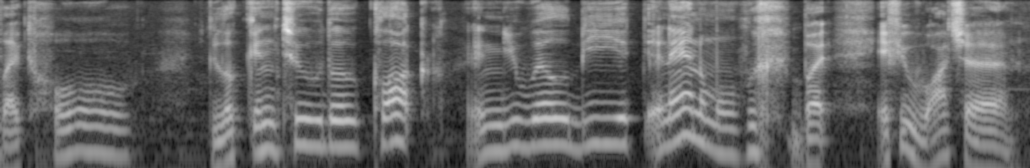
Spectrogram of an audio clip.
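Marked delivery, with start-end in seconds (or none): 0.4-5.6 high, loud, hammed-up hypnotist voice with a strange timbre; mock stage hypnotist. Mocking a cheesy stage hypnotist, much higher and louder. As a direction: lure them into the clock like a cheesy showman. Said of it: "I think hypnosis, I'm not saying, like, the kind of".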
